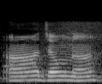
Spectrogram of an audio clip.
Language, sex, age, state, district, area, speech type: Nepali, female, 60+, West Bengal, Kalimpong, rural, spontaneous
